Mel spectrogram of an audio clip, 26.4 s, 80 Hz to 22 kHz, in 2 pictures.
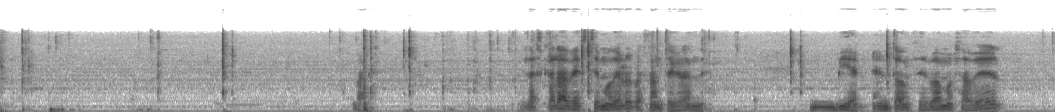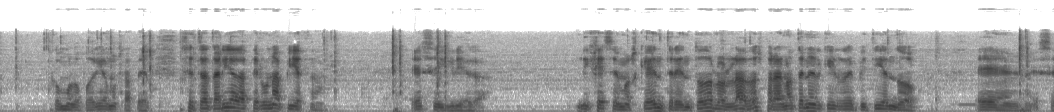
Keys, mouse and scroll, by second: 2.8 s, 5.0 KP_7, 10.0 g, 11.2 g, 15.1 KP_7, 25.9 s.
